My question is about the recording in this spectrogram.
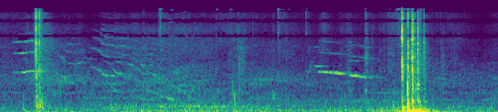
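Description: A metal door's lever handle clicks its latch open, followed by faint high falling squeaks. About five seconds in the door shuts with a heavy thud, the loudest sound.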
